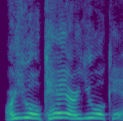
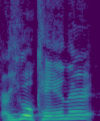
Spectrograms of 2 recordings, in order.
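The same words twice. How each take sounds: First: High-pitched, loud, panicky repeated question; acted alarm, much higher and louder; imitated yelling. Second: High, raised call through a door; louder, higher questioning call, acted; imitated worried call. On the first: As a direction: mimic a frantic mother yelling through a door. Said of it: "she's, like, yelling at her". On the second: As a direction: imitate a concerned mother checking on a child. Wife calls through locked door.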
